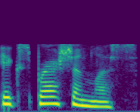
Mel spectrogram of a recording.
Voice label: "expressionless", us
